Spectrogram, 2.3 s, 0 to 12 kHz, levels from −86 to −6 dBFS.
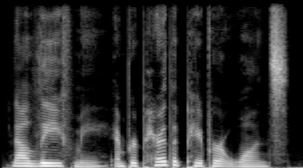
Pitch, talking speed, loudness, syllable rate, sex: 175 Hz, 235 wpm, -19 LUFS, 6.5 syllables/s, female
